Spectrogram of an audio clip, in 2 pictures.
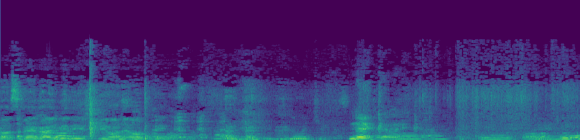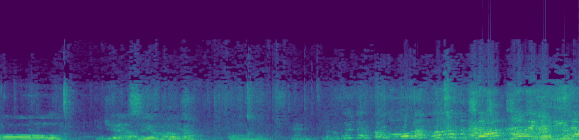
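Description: A middle-aged man laughs.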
